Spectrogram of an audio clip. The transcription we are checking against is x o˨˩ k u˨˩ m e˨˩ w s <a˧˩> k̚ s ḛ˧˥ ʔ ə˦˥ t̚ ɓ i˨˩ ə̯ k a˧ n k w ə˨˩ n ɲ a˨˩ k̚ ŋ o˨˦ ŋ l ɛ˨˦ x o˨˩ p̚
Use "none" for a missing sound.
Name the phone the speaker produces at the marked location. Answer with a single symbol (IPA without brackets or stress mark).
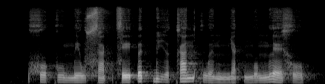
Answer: a˨˩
